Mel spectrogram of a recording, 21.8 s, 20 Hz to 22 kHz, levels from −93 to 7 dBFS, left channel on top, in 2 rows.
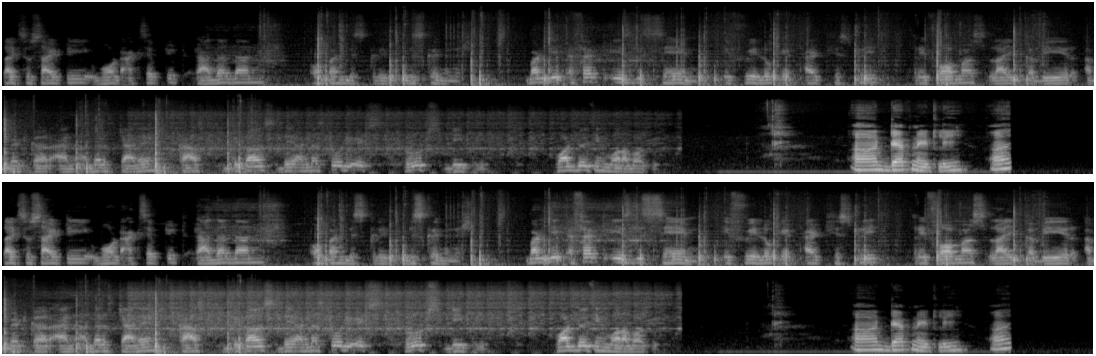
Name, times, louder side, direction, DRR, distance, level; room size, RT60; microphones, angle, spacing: voice 1, 0.0-4.7 5.2-8.8 9.1-17.7, right 4 dB, 75° right, 1.2 m, -35 dB
sound 1, 2.6-5.1 5.4-7.4 7.6-8.1 8.5-10.5 10.8-11.3 11.7-12.1 12.3-13.6, equal, 5° right, 4.1 m, -38 dB
voice 2, 19.4-21.0, left 6 dB, 80° left, 0.6 m, -26 dB
head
